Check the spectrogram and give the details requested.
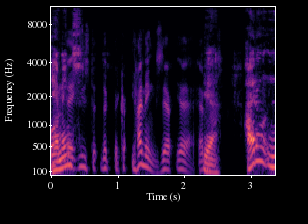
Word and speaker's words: Hemmings: Did that Bring a Trailer stem from, you remember Hemingway News? Am I pronouncing that right? The book Hemmings? that used to, the Hemmings, yeah, Hemmings.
